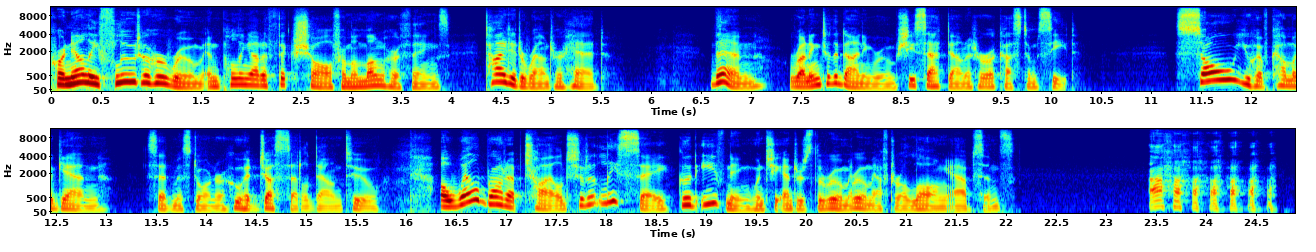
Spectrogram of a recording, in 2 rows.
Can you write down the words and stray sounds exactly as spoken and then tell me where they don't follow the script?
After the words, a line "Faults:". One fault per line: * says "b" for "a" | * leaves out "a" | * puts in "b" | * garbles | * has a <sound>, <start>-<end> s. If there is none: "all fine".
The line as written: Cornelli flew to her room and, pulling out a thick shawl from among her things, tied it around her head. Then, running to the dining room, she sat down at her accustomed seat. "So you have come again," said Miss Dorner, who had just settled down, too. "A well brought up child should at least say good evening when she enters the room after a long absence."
Cornelli flew to her room and, pulling out a thick shawl from among her things, tied it around her head. Then, running to the dining room, she sat down at her accustomed seat. "So you have come again," said Miss Dorner, who had just settled down, too. "A well brought up child should at least say good evening when she enters the room room after a long absence."
Faults:
* puts in "room"
* has a laugh, 23.4-24.7 s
